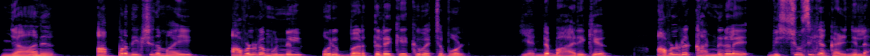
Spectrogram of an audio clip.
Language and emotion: Malayalam, surprised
